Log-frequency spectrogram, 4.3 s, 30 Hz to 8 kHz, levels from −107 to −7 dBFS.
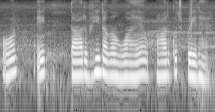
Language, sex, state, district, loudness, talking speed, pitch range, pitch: Hindi, female, Uttar Pradesh, Saharanpur, -15 LUFS, 155 wpm, 180-205 Hz, 190 Hz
